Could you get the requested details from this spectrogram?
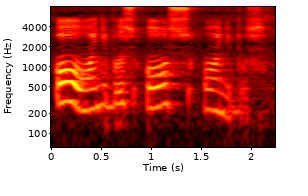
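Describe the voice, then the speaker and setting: A woman's voice: a little high, steady tone, slow, warm tone. A woman with a Brazilian Portuguese accent teaching grammar in an online lesson, explaining step by step and checking in often with her students.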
